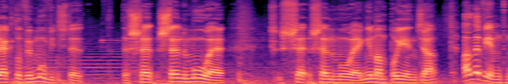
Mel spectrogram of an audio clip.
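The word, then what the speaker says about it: Shenmue: do szedł szedł mu mówisz tak czyta się szenmu Mówisz teraz codziennie na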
